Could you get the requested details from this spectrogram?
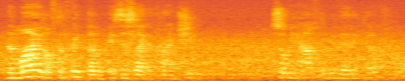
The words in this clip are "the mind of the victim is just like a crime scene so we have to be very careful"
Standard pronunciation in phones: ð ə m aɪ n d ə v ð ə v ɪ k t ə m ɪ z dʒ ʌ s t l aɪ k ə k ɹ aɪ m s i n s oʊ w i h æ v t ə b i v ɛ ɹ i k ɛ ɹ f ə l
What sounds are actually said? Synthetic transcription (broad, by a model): ð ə m aɪ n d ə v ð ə p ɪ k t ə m ɪ z dʒ ʌ s t l aɪ k ə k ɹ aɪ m ʃ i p s oʊ w i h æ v t ə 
